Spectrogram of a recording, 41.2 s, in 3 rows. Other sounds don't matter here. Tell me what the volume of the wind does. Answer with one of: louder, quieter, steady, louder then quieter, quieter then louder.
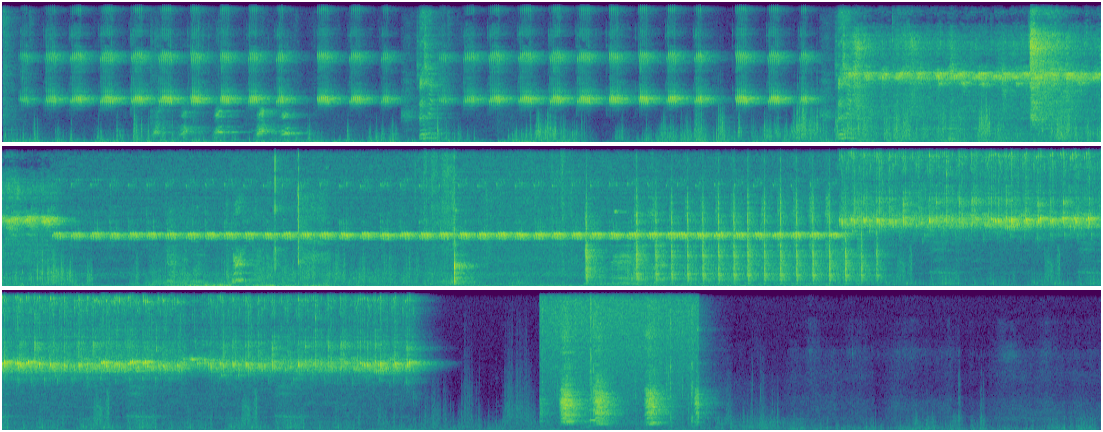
quieter.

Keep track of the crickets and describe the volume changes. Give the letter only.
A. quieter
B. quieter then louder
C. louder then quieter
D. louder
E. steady
E.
